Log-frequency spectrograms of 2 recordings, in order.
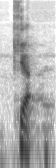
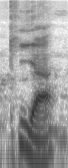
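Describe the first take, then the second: First: It is said as one merged syllable, kya. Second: It is said as two separate syllables, ki-ya. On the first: The speaker calls it right. "tapi langsung jadi kia" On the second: The speaker calls it wrong. "bukan jadi kia"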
